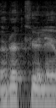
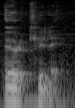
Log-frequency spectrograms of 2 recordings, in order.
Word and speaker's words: reculer: We typically reverse the ER in Louisiana French. Rather than reculer, we say reculer, reculer.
